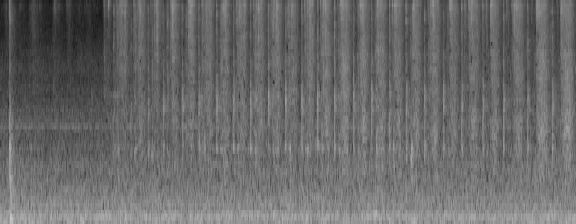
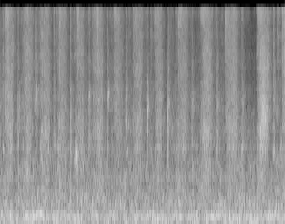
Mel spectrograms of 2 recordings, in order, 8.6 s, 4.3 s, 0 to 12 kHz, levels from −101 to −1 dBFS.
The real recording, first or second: first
